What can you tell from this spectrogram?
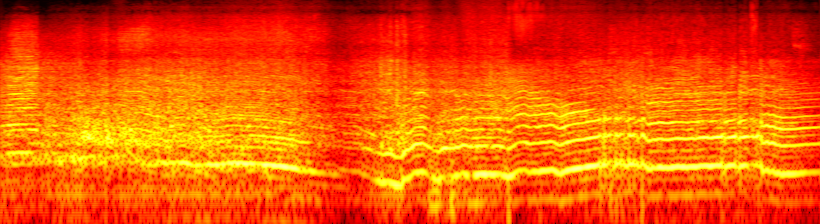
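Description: Racing car engine at high revs, easing off a little past three seconds in, then revving back up and holding high until it drops near the end.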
